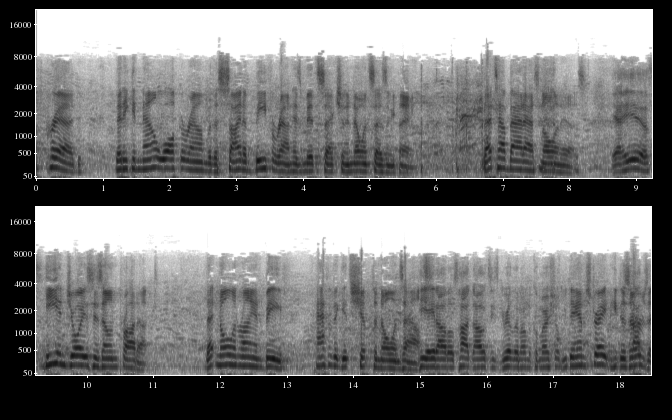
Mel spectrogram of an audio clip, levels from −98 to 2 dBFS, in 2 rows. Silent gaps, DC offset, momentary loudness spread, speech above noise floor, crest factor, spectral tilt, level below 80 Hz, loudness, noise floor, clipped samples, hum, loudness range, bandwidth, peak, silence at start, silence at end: none; 0.8%; 12 LU; 20 dB; 14 dB; -5 dB/octave; -40 dBFS; -14 LUFS; -34 dBFS; under 0.1%; none; 2 LU; 9.2 kHz; 0 dBFS; 0 s; 0 s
